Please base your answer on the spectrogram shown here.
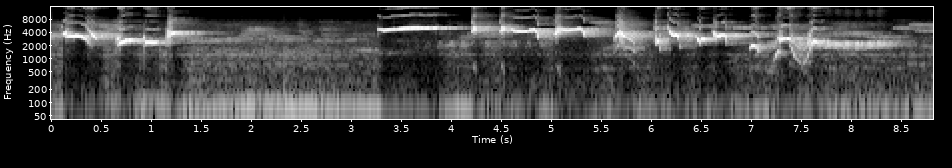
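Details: Oriental magpie-robin singing and imitating other birds: loud, varied whistled phrases with sharp up-and-down slurs and trills, a pause of about a second, then a long steady high whistle followed by rapid descending notes. A faint low hum sits beneath.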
